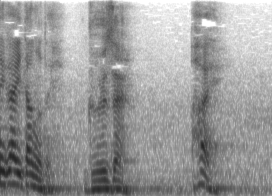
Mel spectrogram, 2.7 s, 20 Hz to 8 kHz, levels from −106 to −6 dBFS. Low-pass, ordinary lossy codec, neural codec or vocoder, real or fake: none; none; none; real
